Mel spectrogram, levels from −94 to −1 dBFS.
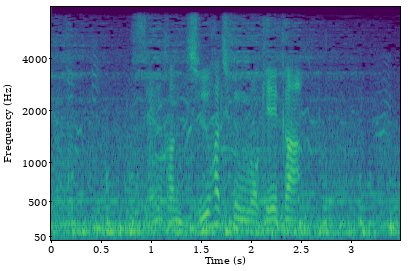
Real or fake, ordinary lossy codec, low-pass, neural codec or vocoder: real; none; 7.2 kHz; none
